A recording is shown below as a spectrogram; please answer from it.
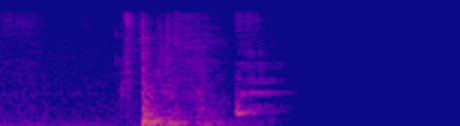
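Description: Two knocks: a low thud about two-thirds of a second in, then a shorter knock a moment later, after which the sound cuts off abruptly to total silence.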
